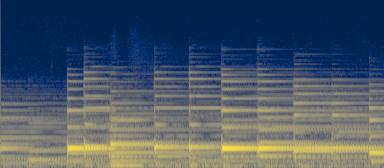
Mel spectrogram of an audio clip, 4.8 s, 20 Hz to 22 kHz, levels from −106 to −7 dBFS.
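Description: Nothing in the signal points to a technical fault at any moment; the audio stays intact and continuous throughout.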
